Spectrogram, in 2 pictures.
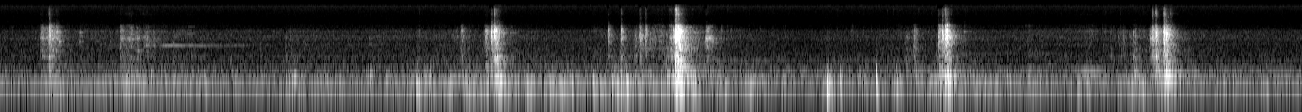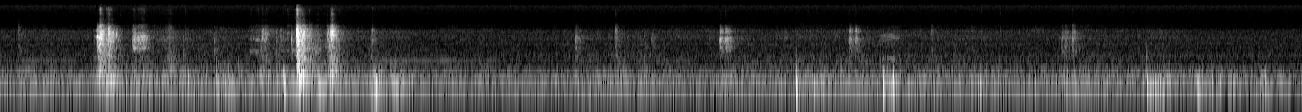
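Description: Steel excavator tracks clank and knock while moving.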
